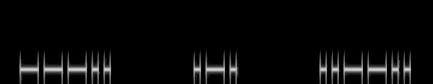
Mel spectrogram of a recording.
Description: Morse code, heard as a keyed tone, about 20 wpm, spaced as for 8 wpm, 690 Hz. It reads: 8R?
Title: 212 Lesson 34e - Number 8 - Three Characters 20wpm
